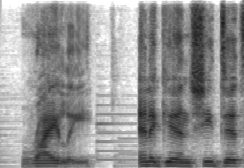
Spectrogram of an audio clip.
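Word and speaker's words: Ryligh: another name r y l i g h Riley and again she did spell it out I V toed it and suggested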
